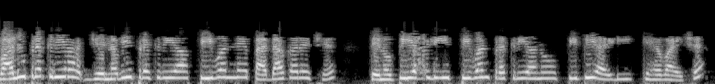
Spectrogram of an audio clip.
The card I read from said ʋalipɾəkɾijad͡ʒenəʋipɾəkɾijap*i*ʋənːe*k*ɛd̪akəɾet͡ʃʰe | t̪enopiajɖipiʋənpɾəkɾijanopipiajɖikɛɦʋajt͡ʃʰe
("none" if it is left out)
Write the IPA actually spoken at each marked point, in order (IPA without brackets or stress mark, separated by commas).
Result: i, p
